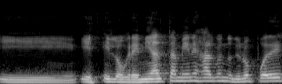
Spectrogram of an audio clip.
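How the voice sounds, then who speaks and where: Speaking at a moderate pace and medium pitch, a man uses lively intonation. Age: 60s. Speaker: business leader and philanthropist. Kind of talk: interview conversation. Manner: hesitant, many fillers and repetitions.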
